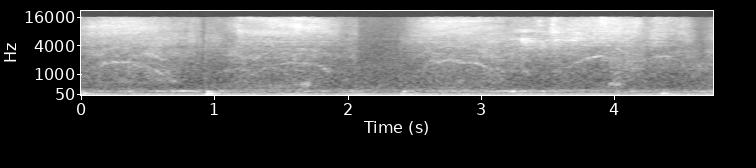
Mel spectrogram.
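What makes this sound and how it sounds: Fingertips and long nails rub and scratch across a closed rose-gold synthetic leather folio cover of an iPad lying flat. The result is a quiet, steady scratching with a bright, airy hiss, a few soft bumps, and a constant low hum underneath.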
